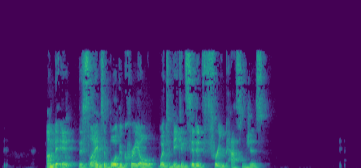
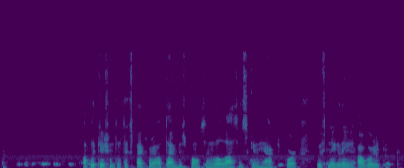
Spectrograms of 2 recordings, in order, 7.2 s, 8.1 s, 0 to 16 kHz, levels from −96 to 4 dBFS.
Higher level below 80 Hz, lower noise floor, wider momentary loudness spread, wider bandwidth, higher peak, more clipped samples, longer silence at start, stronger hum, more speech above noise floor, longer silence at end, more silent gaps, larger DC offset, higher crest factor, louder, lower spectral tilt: first, -64 dBFS vs -84 dBFS; first, under -90 dBFS vs -72 dBFS; second, 10 LU vs 13 LU; about the same, 11.5 kHz vs 11 kHz; first, -4 dBFS vs -30 dBFS; neither; first, 0.95 s vs 0.05 s; neither; first, over 67 dB vs 22 dB; first, 1.95 s vs 0.25 s; neither; neither; about the same, 20 dB vs 20 dB; first, -23 LUFS vs -50 LUFS; second, -5.5 dB/octave vs -7.5 dB/octave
